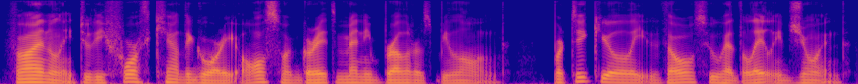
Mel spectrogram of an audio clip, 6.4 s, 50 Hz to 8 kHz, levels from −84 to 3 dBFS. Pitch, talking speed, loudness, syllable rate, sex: 105 Hz, 160 wpm, -23 LUFS, 5.8 syllables/s, male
